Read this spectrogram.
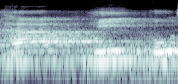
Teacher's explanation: Bahkan ada istilah hak dada, itu salah. Yang betul hak itu di tenggorokan, bukan di dada. Karena makhraj itu tidak lewat dari tenggorokan, tidak sampai ke dada, sampai tenggorokan saja, kemudian naik ke atas ke bibir. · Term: ha besar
